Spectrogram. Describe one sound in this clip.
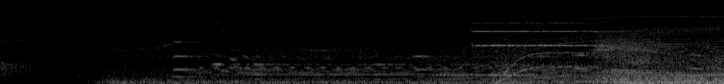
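A deep, ominous rumble swells louder.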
